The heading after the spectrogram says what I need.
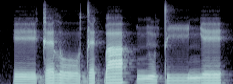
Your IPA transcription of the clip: eː˨ ɡ ɛ˦ l oː˧ d ɛ˧ ɡ͡b a˦ | ɲ ũ˨ t iː˧ ɲ e˦

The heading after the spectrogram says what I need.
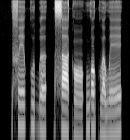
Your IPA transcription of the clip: f eː˦ kʷ ɨ˦ ɓ ə˧ | s a˦˨ k ɔ̃˨ | w ɔ˦ kʷ a˨ w eː˨˦

